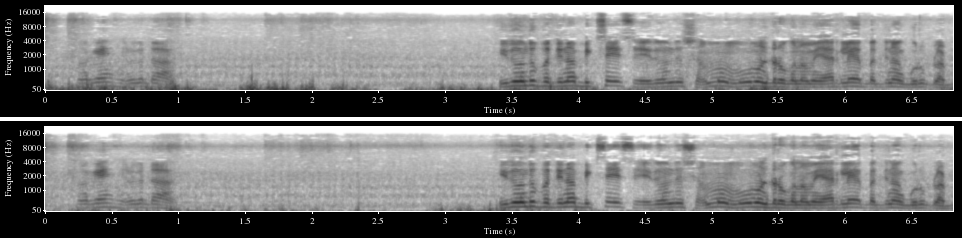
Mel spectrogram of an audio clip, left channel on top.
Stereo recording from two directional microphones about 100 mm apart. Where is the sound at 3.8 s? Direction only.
30° right (ahead or behind).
